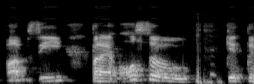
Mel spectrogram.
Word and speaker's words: Bubsy: wrong i like it i have half a mind to correct you on the pronunciation of the character's name that's bubsy but i also get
